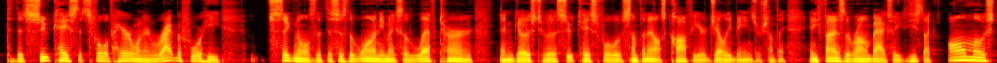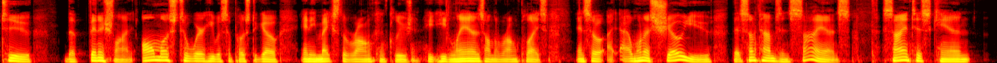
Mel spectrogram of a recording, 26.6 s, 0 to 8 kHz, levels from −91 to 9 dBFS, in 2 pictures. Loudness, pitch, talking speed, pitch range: -19 LUFS, 105 Hz, 195 wpm, 95-115 Hz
